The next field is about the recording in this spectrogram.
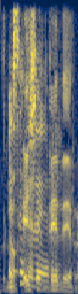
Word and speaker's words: SDDR: SDR, ¿no? – SDDR, lo he dicho bien, al principio, sí.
